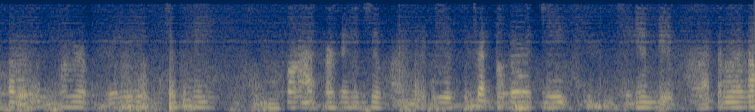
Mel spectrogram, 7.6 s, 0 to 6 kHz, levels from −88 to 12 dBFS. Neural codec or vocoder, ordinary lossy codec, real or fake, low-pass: codec, 44.1 kHz, 0.9 kbps, DAC; none; fake; 5.4 kHz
